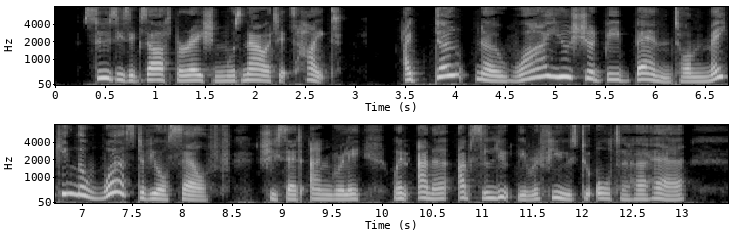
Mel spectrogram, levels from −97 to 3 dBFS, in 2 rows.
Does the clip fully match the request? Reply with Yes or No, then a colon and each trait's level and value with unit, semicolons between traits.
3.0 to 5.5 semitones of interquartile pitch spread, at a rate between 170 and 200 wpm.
No: average, 4.9 semitones; average, 145 wpm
